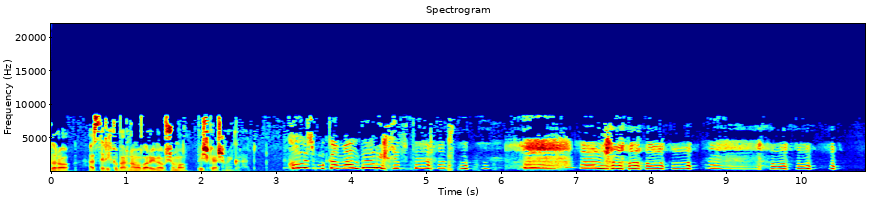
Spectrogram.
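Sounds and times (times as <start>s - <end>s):
speech: 0.0s - 2.8s, 3.7s - 10.5s
mother wailing and sobbing in grief: 3.9s - 10.6s.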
